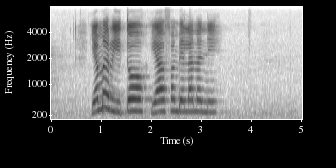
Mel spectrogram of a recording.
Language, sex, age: Tsonga, female, 23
